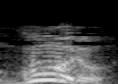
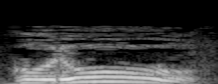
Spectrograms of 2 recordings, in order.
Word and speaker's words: guru: Como Guru é pronúncia inglesa. Como Jai é pronúncia inglesa. Na pronúncia original é Mudra. É Jaya. É Guru.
